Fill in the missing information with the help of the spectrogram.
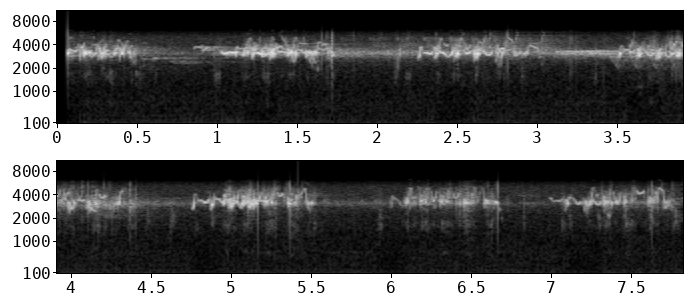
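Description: Newborn black stork chicks give a near-continuous chorus of thin, high peeping calls in bursts about a second apart, over a low background rumble.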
